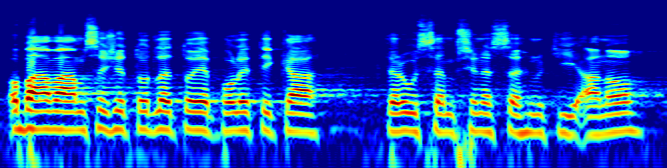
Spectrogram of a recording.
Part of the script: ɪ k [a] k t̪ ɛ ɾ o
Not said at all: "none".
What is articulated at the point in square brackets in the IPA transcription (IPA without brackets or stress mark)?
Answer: a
